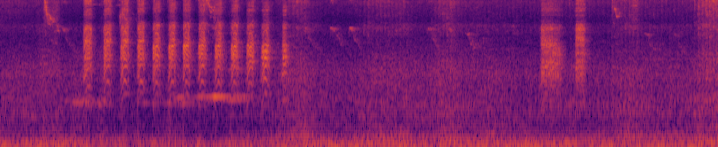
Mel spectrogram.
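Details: Greater green leafbird giving a harsh 'nyerecet' rattle, a rapid series of about a dozen buzzy, scratchy pulses at roughly six per second, then a shorter burst later, over constant low traffic-like rumble.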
